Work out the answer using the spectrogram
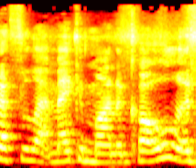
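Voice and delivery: ordinary talk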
